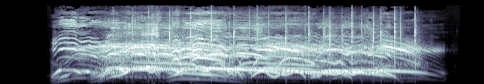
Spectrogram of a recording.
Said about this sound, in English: That raucous applause means two things. One, I can't find the jazz drop that I used last week. And two, it is time for everybody's favorite part of the show, the end.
